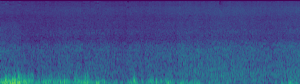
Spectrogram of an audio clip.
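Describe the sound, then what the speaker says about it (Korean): Strong wind gusting across a high mountain in deep-winter cold, a low, rumbling buffeting roar close to the microphone that swells and eases with no voices. "바람이 세차게 불어서 어, 한겨울이 되는 것 같습니다."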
